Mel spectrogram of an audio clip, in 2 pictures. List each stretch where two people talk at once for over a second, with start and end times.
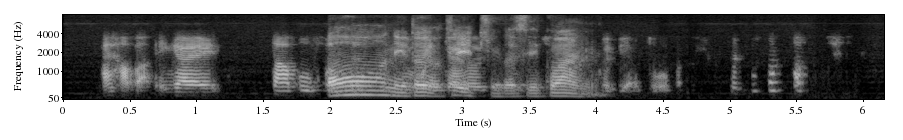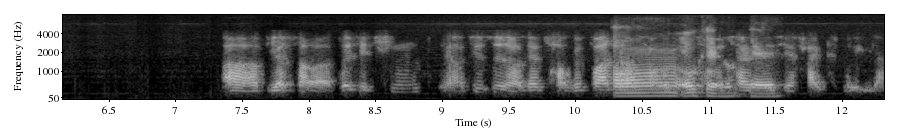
2.0-4.1, 10.3-11.5

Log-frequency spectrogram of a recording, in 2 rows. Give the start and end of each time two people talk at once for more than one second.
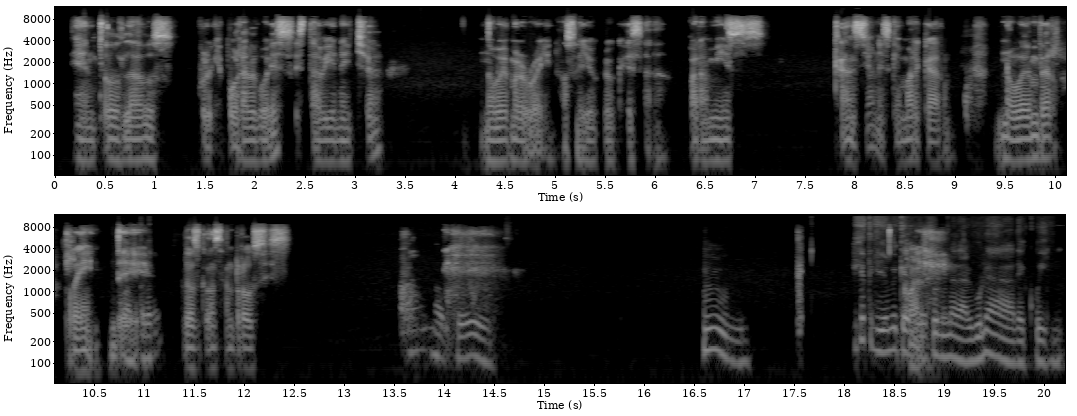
none

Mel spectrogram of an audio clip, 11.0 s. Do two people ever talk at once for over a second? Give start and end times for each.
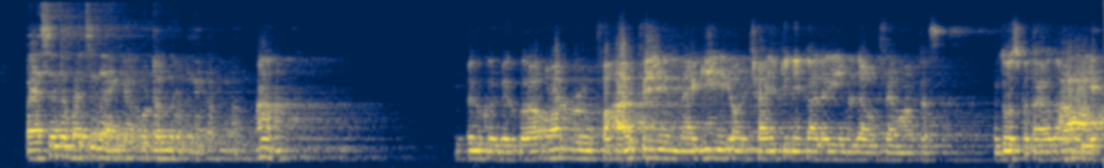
none

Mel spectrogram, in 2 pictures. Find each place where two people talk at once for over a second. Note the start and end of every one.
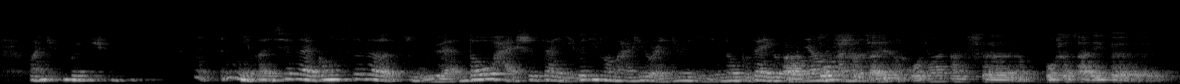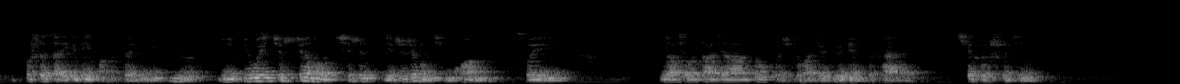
7.8-9.0

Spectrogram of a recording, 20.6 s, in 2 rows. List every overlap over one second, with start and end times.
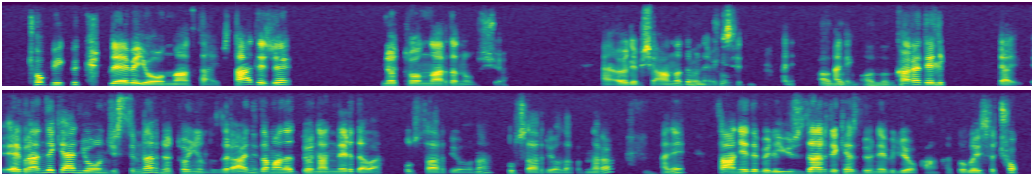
none

